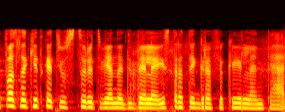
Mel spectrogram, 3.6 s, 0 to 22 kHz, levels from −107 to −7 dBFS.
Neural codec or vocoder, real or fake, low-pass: none; real; 7.2 kHz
